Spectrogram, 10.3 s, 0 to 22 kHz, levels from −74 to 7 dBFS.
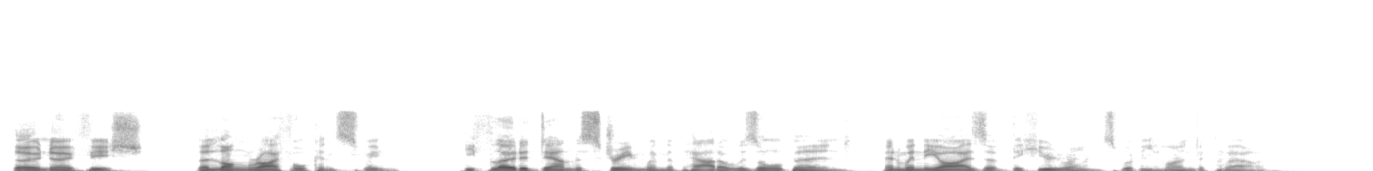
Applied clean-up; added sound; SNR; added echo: neural mask model DeepFilterNet 3.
